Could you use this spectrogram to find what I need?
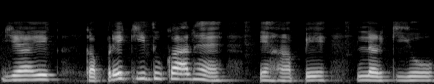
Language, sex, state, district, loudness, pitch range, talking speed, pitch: Hindi, female, Punjab, Pathankot, -18 LUFS, 185-225 Hz, 125 wpm, 190 Hz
